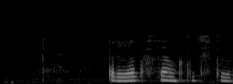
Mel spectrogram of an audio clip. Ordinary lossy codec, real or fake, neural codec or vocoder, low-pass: AAC, 16 kbps; real; none; 7.2 kHz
